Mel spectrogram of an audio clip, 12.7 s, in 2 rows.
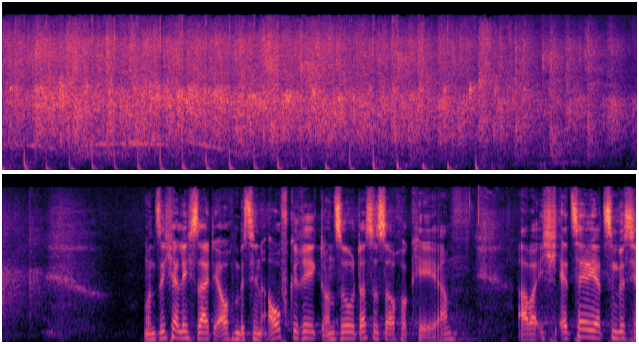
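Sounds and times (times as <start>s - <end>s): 
audience applause: 0.0s - 6.8s
speech: 7.8s - 12.6s.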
